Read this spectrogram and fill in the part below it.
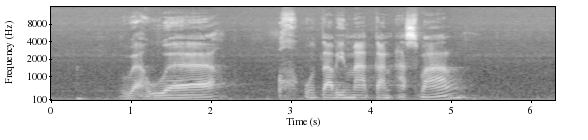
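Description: An elderly man chants a recitation through a microphone, in short melodic phrases with pauses.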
